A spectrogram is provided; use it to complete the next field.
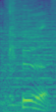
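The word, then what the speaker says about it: cœur: It's almost like, I think it's the French word for heart is also spelt similarly. It's que. French for heart. Yeah, it's C-O-E-U-R.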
